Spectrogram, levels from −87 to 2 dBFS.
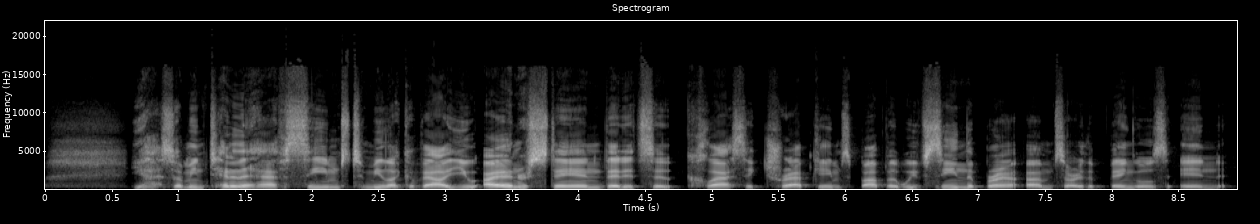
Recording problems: thin; very; fading below 350 Hz

